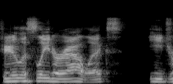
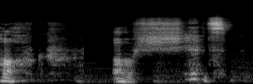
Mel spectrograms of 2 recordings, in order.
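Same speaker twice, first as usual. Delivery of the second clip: high, hushed frightened gasp. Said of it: "all he can say is".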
